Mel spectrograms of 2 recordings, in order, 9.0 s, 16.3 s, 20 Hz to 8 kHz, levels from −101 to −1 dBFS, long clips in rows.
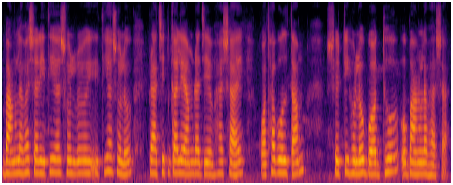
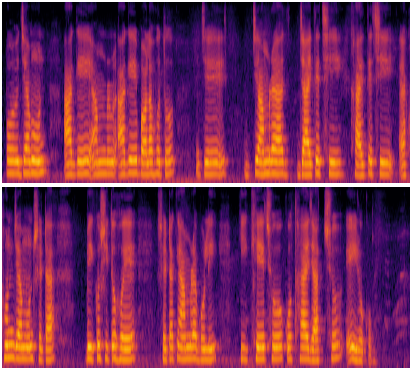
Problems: background conversations at intervals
